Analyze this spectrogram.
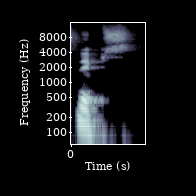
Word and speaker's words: SNPs: single notide polymorphism we can say S snps pronounced as SNIPS snips right single nigglotide polymorphism is there this snips how many 1.4 4 million locations are there.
